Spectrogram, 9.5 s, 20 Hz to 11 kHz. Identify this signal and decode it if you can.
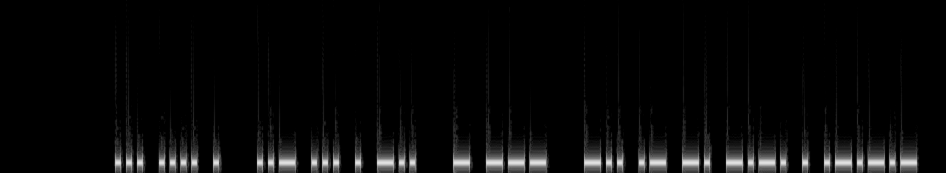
Morse code, heard as a keyed tone, about 22 wpm, 700 Hz. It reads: SHE USED TO DANCE.
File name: practice / 22wpm / Sentences with 2-Word Phrases - 22wpm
